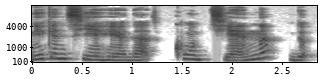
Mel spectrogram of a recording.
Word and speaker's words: contiennent: And you can see here that contiennent, the E is pronounced as a E because it's before two consonants.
